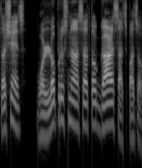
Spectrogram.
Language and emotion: Goan Konkani, neutral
